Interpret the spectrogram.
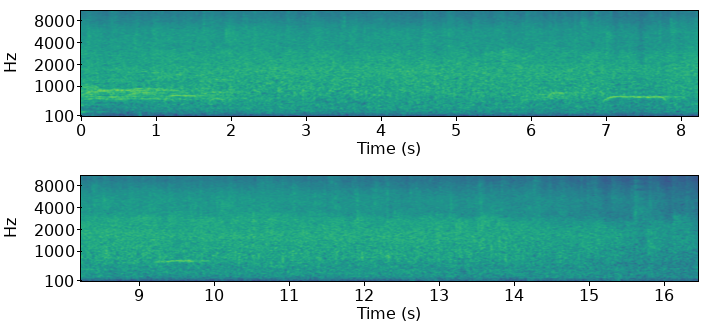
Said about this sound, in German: lass uns sie mit einem großen Applaus willkommen heißen.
